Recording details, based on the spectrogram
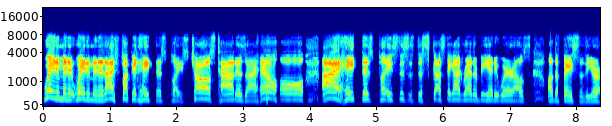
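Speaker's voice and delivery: mock-hateful villain rant. Retelling how a wrestler suddenly turned on the Charlestown crowd, retelling a heel's hateful rant. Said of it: "flipped between babyface and heel".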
